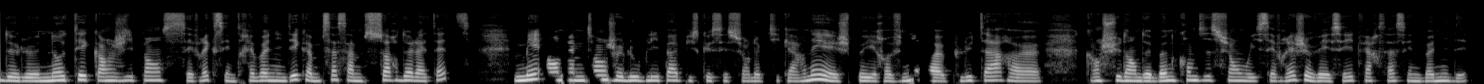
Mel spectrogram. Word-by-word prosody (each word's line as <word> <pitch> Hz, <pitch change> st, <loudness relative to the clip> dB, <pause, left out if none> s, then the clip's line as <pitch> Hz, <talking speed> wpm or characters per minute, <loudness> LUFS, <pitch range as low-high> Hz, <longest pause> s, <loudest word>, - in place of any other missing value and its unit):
de 180 Hz, -1 st, +3 dB
le 160 Hz, -1 st, +3 dB
noter 195 Hz, +5 st, +4 dB
quand 180 Hz, -2 st, +1 dB
j'y 180 Hz, +1 st, -2 dB
pense 190 Hz, +1 st, -2 dB
c'est 160 Hz, -, -5 dB
vrai 175 Hz, +4 st, -3 dB
que -, -, -12 dB
c'est 165 Hz, -, -3 dB
une 145 Hz, -, -6 dB
très 170 Hz, +4 st, -6 dB
bonne 175 Hz, 0 st, +1 dB
idée 190 Hz, +6 st, +2 dB
comme 180 Hz, -6 st, -1 dB
ça 215 Hz, +5 st, -1 dB
ça 185 Hz, -4 st, -1 dB
me 165 Hz, -, -1 dB
sort 195 Hz, +3 st, 0 dB
de 190 Hz, -, +2 dB
la 170 Hz, -3 st, +1 dB
tête. 215 Hz, +10 st, -7 dB, 0.4 s
Mais 210 Hz, +7 st, +7 dB
en 195 Hz, -, +3 dB
même 185 Hz, 0 st, +3 dB
temps 215 Hz, +3 st, +1 dB
je 190 Hz, -2 st, +1 dB
l'oublie 180 Hz, 0 st, +1 dB
pas 185 Hz, -1 st, 0 dB
puisque 170 Hz, -1 st, -8 dB
c'est 160 Hz, -1 st, -8 dB
sur 155 Hz, -1 st, -5 dB
le 155 Hz, 0 st, -3 dB
petit 160 Hz, +2 st, -16 dB
carnet 175 Hz, +5 st, +3 dB
et -, -, -1 dB
je 155 Hz, -, -4 dB
peux 170 Hz, -, 0 dB
y 160 Hz, -, +1 dB
revenir, 155 Hz, +3 st, -2 dB, 0.2 s
heu, 155 Hz, -1 st, +3 dB
plus 170 Hz, +1 st, -3 dB
tard, 190 Hz, +1 st, -1 dB
heu, 155 Hz, -1 st, -2 dB, 0.4 s
quand 170 Hz, +1 st, -2 dB
je 175 Hz, -, -1 dB
suis 185 Hz, -, 0 dB
dans 170 Hz, -1 st, +3 dB
de 165 Hz, 0 st, +3 dB
bonnes 170 Hz, +3 st, +3 dB
conditions. 185 Hz, -2 st, -1 dB
Oui 160 Hz, -1 st, -2 dB
c'est 165 Hz, 0 st, -2 dB
vrai 170 Hz, +6 st, -2 dB
je 200 Hz, -1 st, +2 dB
vais 160 Hz, -1 st, +1 dB
essayer 165 Hz, +4 st, -2 dB
de -, -, -25 dB
faire 175 Hz, 0 st, -7 dB
ça 165 Hz, -, -5 dB
c'est 165 Hz, 0 st, -7 dB
une 155 Hz, -1 st, -2 dB
bonne 155 Hz, +1 st, 0 dB
idée. 155 Hz, -1 st, -3 dB
175 Hz, 260 wpm, -21 LUFS, 160-190 Hz, 0.4 s, Mais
